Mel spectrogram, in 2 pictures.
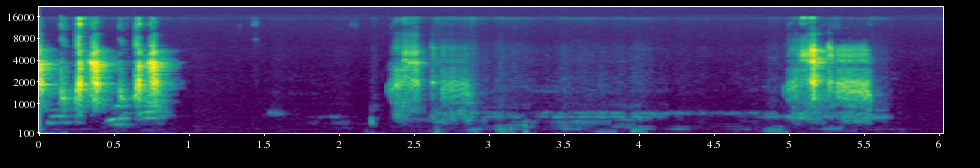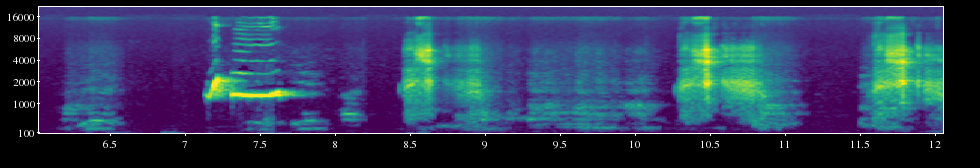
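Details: Clearly talking pet cockatiel uttering spaced speech-like phrases separated by silences, with one bright rising whistled note midway and faint low background murmurs.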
